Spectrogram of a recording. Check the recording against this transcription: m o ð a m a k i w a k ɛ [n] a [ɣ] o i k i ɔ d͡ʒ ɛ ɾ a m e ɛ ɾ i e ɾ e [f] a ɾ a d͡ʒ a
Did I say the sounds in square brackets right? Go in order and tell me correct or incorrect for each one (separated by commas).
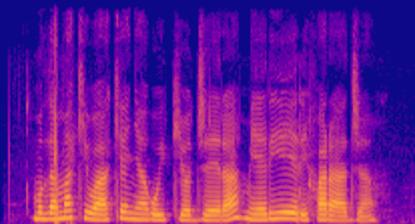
incorrect, correct, correct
